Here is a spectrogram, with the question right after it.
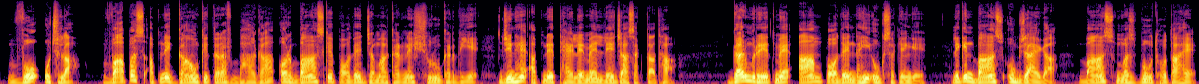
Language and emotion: Urdu, neutral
